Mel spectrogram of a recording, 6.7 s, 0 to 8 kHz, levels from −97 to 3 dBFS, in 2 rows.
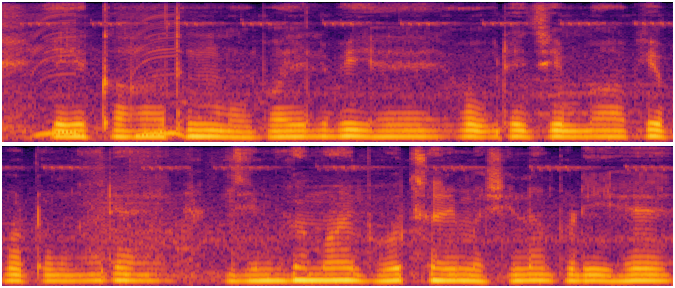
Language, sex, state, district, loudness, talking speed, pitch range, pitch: Hindi, male, Rajasthan, Nagaur, -16 LUFS, 215 wpm, 120-130 Hz, 125 Hz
